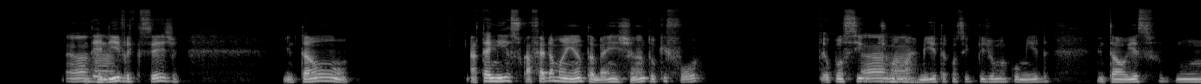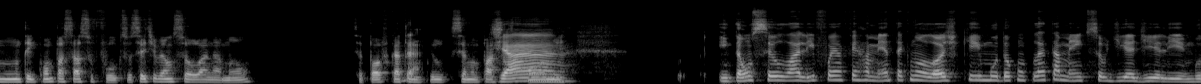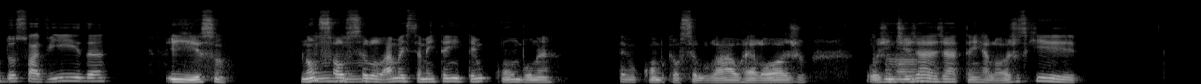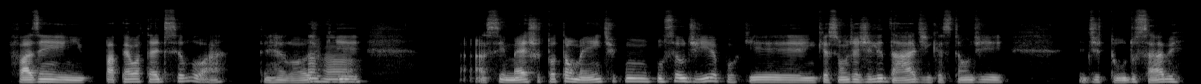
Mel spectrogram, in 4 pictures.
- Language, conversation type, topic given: Portuguese, podcast, Como a tecnologia mudou o seu dia a dia?
- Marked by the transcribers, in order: other noise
